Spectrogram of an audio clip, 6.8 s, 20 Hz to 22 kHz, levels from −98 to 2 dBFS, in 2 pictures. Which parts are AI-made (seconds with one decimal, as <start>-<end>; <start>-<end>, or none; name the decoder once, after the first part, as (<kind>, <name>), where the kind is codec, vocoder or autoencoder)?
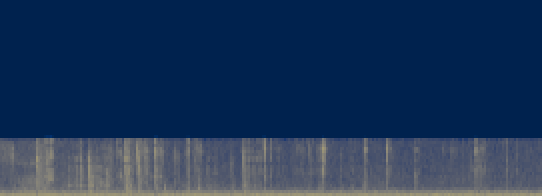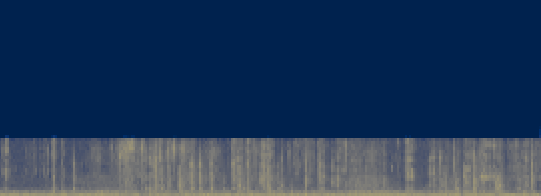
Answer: none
